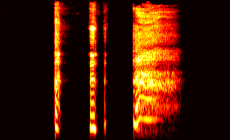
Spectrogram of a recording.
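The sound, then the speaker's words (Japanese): Someone sniffs deeply with the nose fully covered: three short, sharp sniffs, then one longer, forceful inhalation, breathy and alone against silence. “鼻を全部覆って、そんな思いっきり吸うなんて。”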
